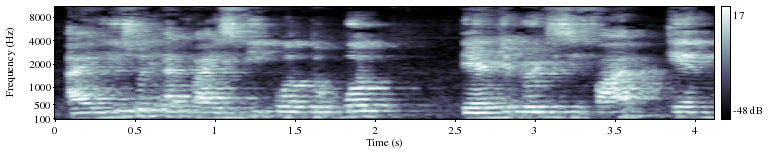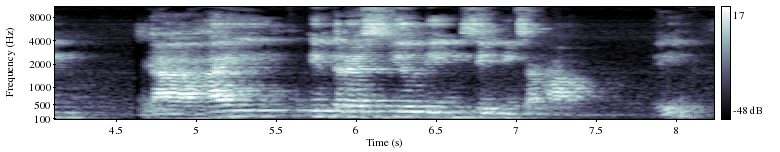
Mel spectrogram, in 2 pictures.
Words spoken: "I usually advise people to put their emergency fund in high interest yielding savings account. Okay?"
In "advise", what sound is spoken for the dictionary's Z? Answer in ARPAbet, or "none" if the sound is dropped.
S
